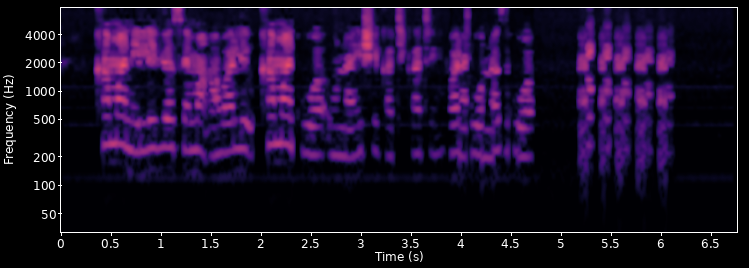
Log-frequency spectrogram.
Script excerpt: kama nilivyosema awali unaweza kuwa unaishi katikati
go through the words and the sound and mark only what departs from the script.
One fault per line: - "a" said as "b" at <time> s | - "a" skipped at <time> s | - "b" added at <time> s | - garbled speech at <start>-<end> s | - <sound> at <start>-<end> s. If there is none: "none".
- "unaweza" said as "kama" at 2.0 s
- garbled speech at 3.9-4.8 s
- laugh at 5.2-6.2 s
